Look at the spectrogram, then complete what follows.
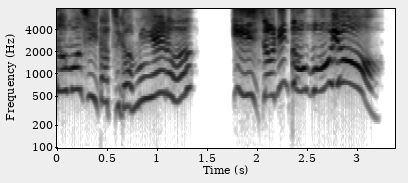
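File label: Vox Skill Japanese; Rephy; kingsraid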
